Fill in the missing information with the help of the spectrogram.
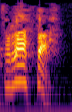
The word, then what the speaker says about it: Rapha: In the Hebrew, it is pronounced Rapha.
